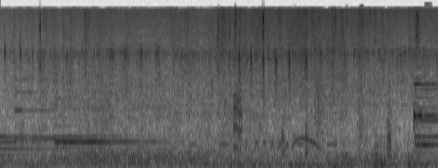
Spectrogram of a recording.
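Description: Rain falling as the first storm of the year arrives over the Kalahari, a dense steady patter of drops with birds calling faintly over it and a low rumble beneath.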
